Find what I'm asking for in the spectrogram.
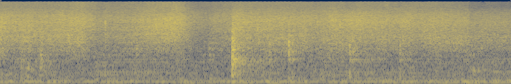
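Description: Zucchini, squash, red pepper and onion tossed in a hot pan, producing a steady close sizzle with scraping stirs and a few clanks of utensils, with no talking.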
